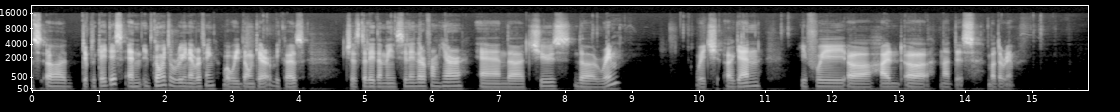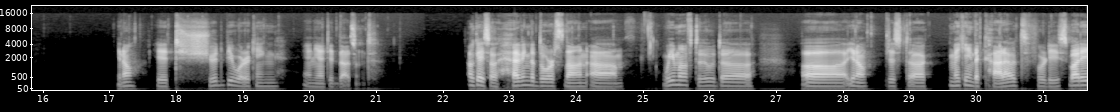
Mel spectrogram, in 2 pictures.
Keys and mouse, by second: 3.2 click, 5.1 click, 9.5 click, 9.5 right click, 11.0 click, 11.0 right click, 12.4 h, 13.3 ctrl+z, 13.9 middle drag, 15.8 h, 16.2-16.9 middle drag, 17.1 middle click, 17.4 middle drag, 17.9 middle drag, 18.2-18.7 middle drag, 18.9 shift+middle click, 19.4-20.0 middle drag, 20.3 shift+middle drag, 21.7 ctrl+s, 26.4 shift+middle click, 28.6 middle drag, 30.1 shift+middle drag, 30.4 middle click, 31.1 shift+middle click.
